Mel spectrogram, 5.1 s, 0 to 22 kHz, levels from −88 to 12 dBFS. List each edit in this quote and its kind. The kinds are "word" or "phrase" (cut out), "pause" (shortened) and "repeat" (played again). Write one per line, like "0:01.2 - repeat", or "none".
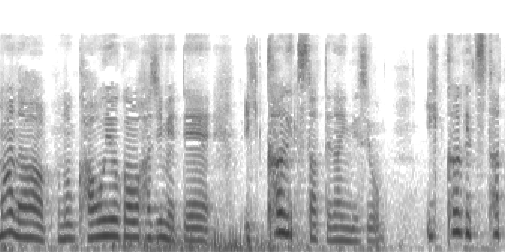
none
